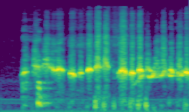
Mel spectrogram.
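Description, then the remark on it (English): A person whistles a quick run of short, chirpy notes from up in a tower, mimicking a bird's call with a steady pulsing rhythm and slight pitch wobbles. “All right, so you hear some bird whistles from up in the tower. I make an attempt.”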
